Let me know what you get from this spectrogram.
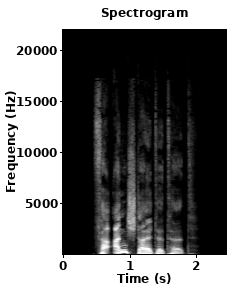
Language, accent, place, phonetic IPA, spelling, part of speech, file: German, Germany, Berlin, [fɛɐ̯ˈʔanʃtaltətət], veranstaltetet, verb, De-veranstaltetet.ogg
- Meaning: inflection of veranstalten: 1. second-person plural preterite 2. second-person plural subjunctive II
